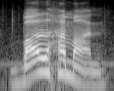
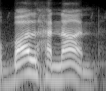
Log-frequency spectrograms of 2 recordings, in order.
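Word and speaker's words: Baal-hanan: When Sha died, Bal Haman, no, Bal Hanan, that's how you say it, son of Akbar reigned in his place.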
